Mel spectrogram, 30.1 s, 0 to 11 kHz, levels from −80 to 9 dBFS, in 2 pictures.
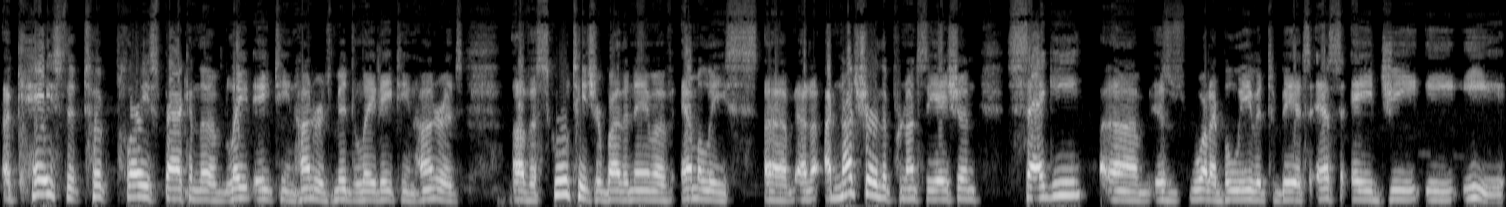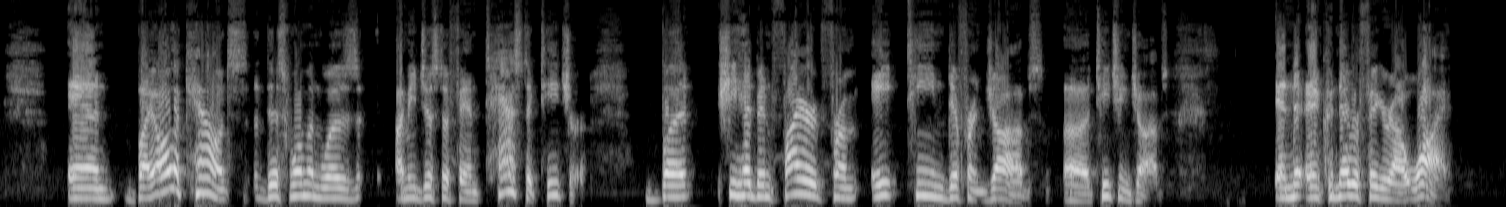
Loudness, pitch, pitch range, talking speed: -13 LUFS, 160 Hz, 140-190 Hz, 155 wpm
